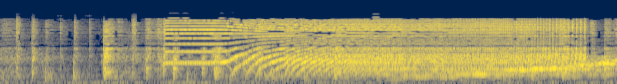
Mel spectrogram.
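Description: Electronic DJ sample clips playing from Mixxx decks: a quick run of sharp percussive beats, then, about a second and a half in, a loud synthesizer sweep whose many tones glide apart in pitch and swell into a sustained wash.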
